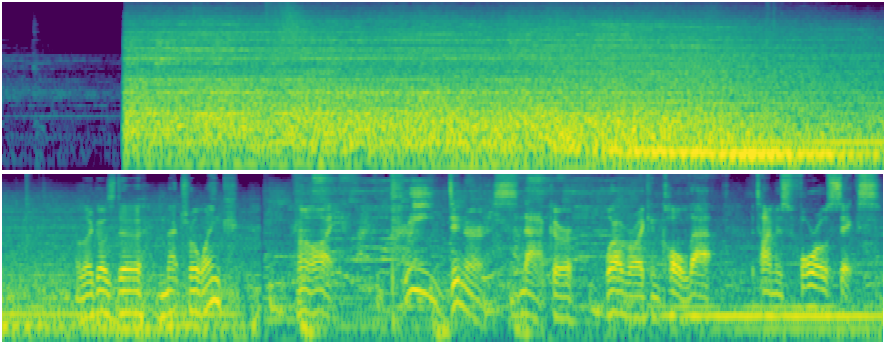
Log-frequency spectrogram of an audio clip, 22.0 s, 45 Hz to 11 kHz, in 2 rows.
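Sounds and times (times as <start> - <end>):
train wheels rumbling on rails: 1.5 - 14.3.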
